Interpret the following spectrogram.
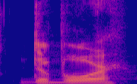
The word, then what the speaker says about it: DeBoer: Or Yeah, how do you say his last name? DeBoer. DeBoer.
